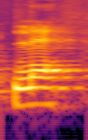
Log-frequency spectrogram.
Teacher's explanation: पार्श्विक क्यों कहते हैं इसे, क्योंकि जो देखो आप लै का उच्चारण करो लै, तो जो वायु जो नहीं वायु वो जीभ के बगल से होकर निकल जाती है, लै बगल से होकर निकल जाती है, यानी कि ये जो बगल क्या होता है पार्श्व, यानी कि इसलिए इसे क्या कहते हैं लै पार्श्विक।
